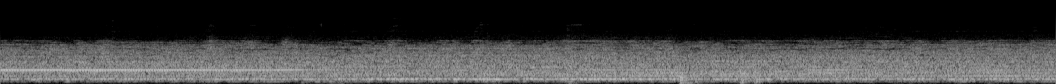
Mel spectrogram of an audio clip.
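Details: PC with a Ryzen R7 1700 overclocked to 3.9 GHz at 1.325 V under CPU load, cooled by a Deepcool Gammaxx 400 with dual fans (CPU max 62C). Steady airy whoosh with a faint constant tone and no ticking or rattle. Normal fan noise under load.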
